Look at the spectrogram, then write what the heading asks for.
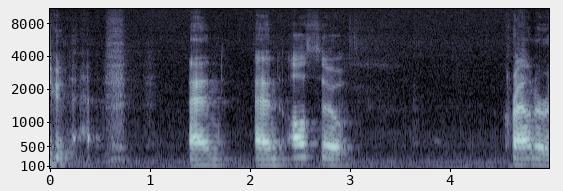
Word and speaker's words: crowner: that and and also crowner is a two- syllable word and carer is a three syllable word so you're changing the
